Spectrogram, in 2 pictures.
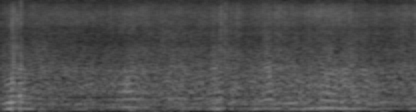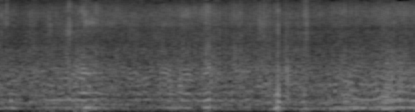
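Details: Honey bees buzzing inside their hive: a dense, steady drone centred low with wavering overtone bands, individual wingbeats swelling and fading over the continuous hum.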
